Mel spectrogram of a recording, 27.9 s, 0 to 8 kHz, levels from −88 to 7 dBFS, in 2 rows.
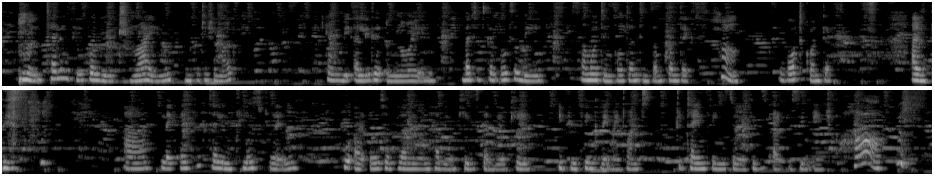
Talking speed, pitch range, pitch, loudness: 130 wpm, 195-235 Hz, 210 Hz, -38 LUFS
